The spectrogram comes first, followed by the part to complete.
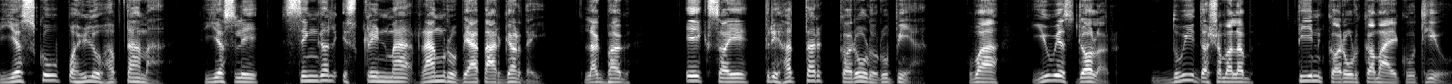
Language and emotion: Nepali, neutral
